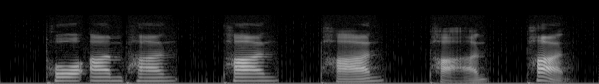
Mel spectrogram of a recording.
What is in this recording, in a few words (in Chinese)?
"pan", Chinese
